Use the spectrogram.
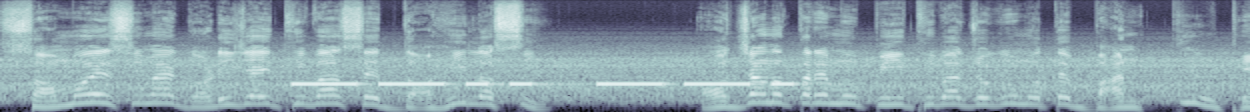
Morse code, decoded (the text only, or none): ZG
